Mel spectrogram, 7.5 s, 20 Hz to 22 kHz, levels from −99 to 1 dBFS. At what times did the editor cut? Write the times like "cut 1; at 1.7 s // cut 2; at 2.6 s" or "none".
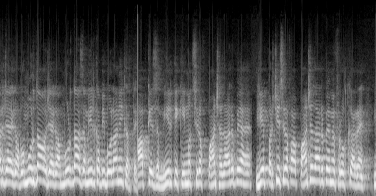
cut 1; at 2.8 s // cut 2; at 5.0 s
